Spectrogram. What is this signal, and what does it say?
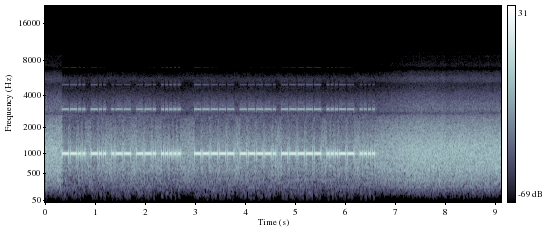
Morse code, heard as a keyed tone, machine-sent, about 29 wpm, 1000 Hz, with radio static and room echo. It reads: ZDWG5 0903H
